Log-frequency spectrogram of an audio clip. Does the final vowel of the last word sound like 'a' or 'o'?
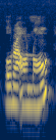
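o. It is said in the Solo-Jogja dialect, ending in 'o'. "Kalau misalnya Solo Jogja mengatakan"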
